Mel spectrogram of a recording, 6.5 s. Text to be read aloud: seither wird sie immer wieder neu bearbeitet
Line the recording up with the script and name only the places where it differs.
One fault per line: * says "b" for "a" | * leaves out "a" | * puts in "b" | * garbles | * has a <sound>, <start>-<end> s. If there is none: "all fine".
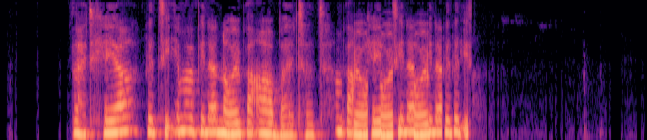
* garbles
